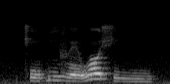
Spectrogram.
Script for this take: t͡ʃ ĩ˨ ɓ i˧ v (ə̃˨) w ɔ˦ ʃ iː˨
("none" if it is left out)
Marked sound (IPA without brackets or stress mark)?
ɛ̃˨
